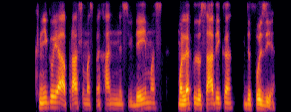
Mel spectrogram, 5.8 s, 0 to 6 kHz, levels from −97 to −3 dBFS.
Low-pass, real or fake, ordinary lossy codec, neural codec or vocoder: 5.4 kHz; fake; Opus, 32 kbps; codec, 16 kHz in and 24 kHz out, 1 kbps, XY-Tokenizer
